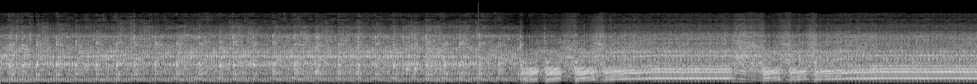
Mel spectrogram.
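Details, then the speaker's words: Husqvarna 455 Rancher chainsaw, revved outside: revs rise on each throttle blip but flatten short of a proper high scream with ting-ting noises, no top-end power; removing the air filter changed nothing, dirty fuel filter blamed. "the main thing is the top end of this thing is just it's got no it's got no guts you throttle it up and it's it's not reaching a proper RPM"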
